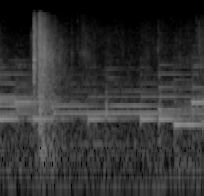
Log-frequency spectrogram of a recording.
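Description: A single sharp thunk about half a second in, a door shutting, over background music playing a simple melody of held notes.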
